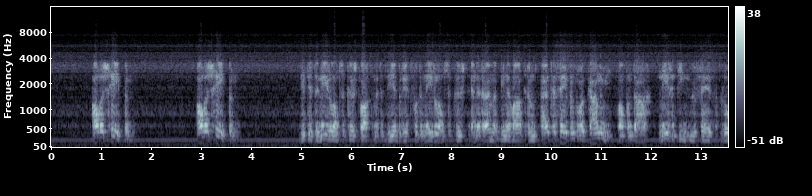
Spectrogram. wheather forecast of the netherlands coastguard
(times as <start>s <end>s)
5.0s 13.5s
